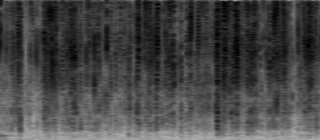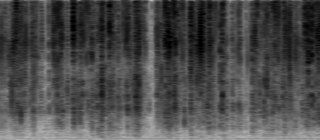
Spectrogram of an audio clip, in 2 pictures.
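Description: Clear plastic packaging bag crinkling and crackling continuously as it is handled and pulled open by hand.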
